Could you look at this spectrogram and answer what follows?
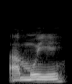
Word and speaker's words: Hamoye: Then Hamoye, the word Hamoye is derived from a Yoruba word pronounced as Amoye, which means the wise one.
